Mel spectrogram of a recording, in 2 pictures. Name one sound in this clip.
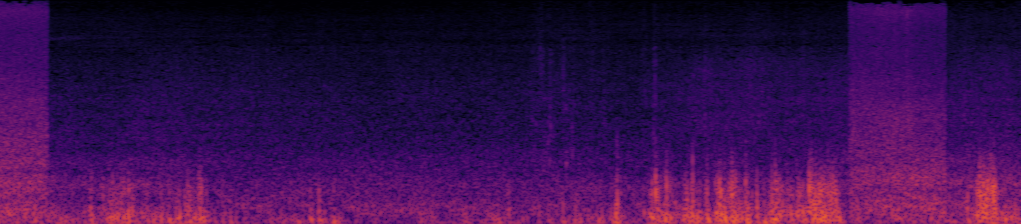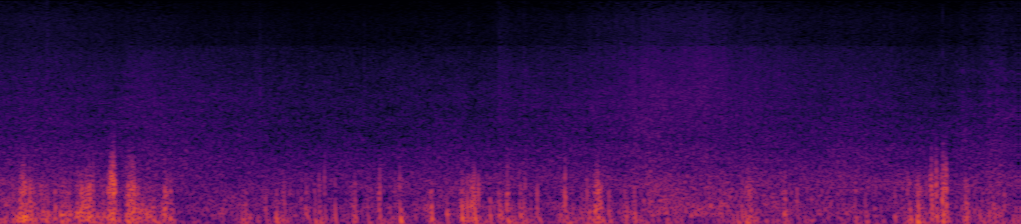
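Wind blows in gusts across the microphone.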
